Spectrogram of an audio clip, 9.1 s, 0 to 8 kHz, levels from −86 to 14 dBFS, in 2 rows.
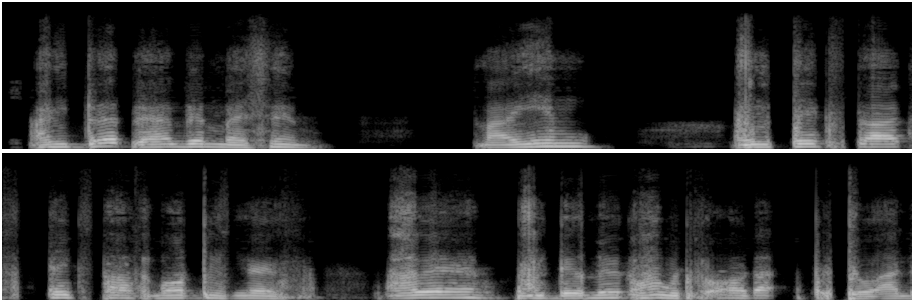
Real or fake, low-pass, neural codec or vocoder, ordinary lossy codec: fake; 7.2 kHz; codec, 24 kHz, 0.9 kbps, WavTokenizer, medium music audio release; none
